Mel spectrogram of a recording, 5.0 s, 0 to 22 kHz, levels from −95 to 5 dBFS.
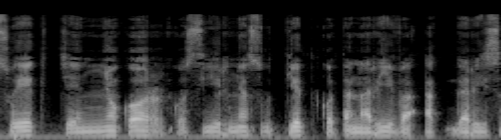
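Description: From start to finish the speech has a bright but synthetic top end. The s sounds come out gritty and lispy, with a metallic sheen, and nothing is heard above about 14.9 kHz. This is likely HE-AAC compression at a low rate, which fits a bitrate around 24 kbps. The codec encodes only the lower spectrum and rebuilds the treble by copying lower bands upward under a coarse envelope. The rebuilt harmonics don't line up with the real ones, and that mismatch gives the sibilants their rough edge.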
